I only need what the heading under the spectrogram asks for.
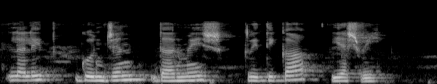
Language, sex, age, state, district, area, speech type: Sindhi, female, 30-45, Maharashtra, Mumbai Suburban, urban, spontaneous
